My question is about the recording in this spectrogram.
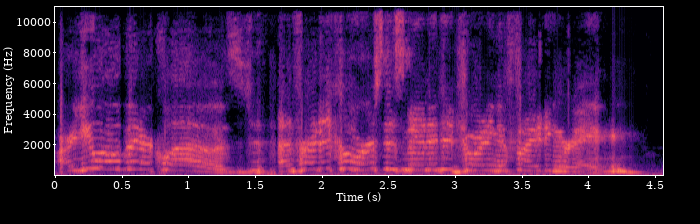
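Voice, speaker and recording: A woman's voice: very high-pitched, moderate pace. A woman roleplaying a restaurant owner, playful and teasing. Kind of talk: casual in-character roleplay chat. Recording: roomy, distant, music over it.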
